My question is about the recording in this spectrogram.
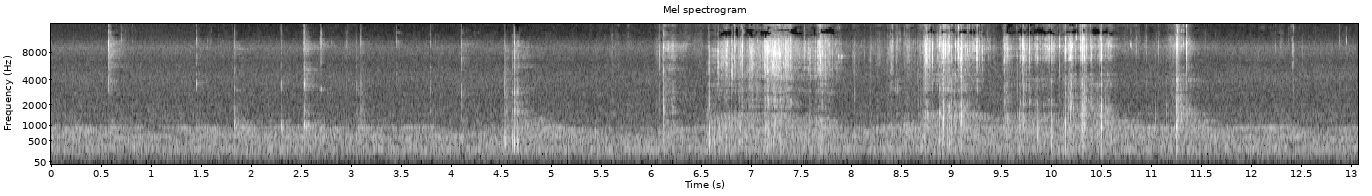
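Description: Natural slate being bitten and chewed right at a clip-on microphone: a few sharp cracks, the loudest about four and a half seconds in, then two spells of gritty crunching, over a steady low background hiss.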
